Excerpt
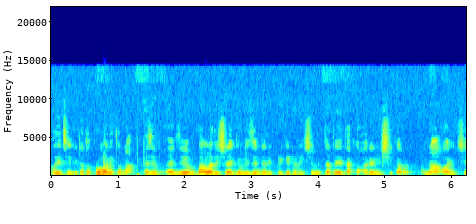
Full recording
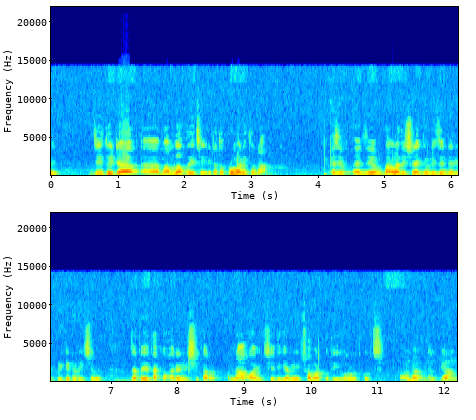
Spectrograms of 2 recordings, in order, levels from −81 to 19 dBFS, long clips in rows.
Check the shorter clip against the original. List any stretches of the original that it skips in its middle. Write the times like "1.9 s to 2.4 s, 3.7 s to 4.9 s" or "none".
3.3 s to 4.1 s, 6.9 s to 7.3 s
